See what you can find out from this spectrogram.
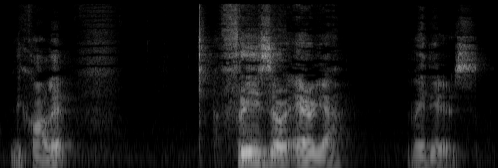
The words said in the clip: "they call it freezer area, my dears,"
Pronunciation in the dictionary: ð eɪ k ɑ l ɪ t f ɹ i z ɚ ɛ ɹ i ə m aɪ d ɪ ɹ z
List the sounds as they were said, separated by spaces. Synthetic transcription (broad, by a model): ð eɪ k ɑ l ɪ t f ɹ i z ɚ ɛ ɹ i ə m aɪ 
